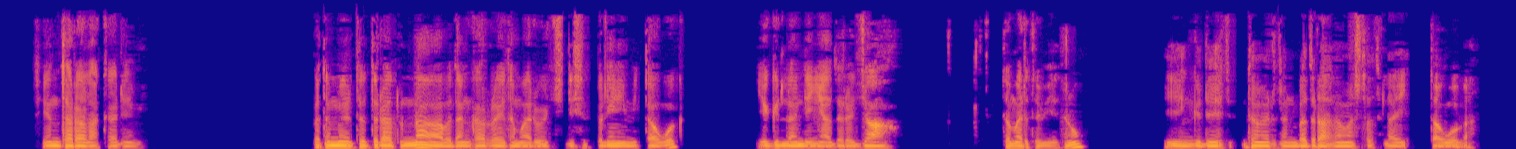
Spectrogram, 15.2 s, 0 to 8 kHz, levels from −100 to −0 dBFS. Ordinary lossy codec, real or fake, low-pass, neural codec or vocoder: AAC, 32 kbps; real; 7.2 kHz; none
